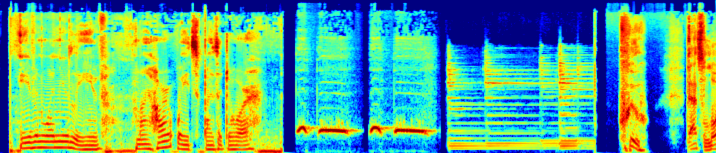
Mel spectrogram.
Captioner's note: dove coo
